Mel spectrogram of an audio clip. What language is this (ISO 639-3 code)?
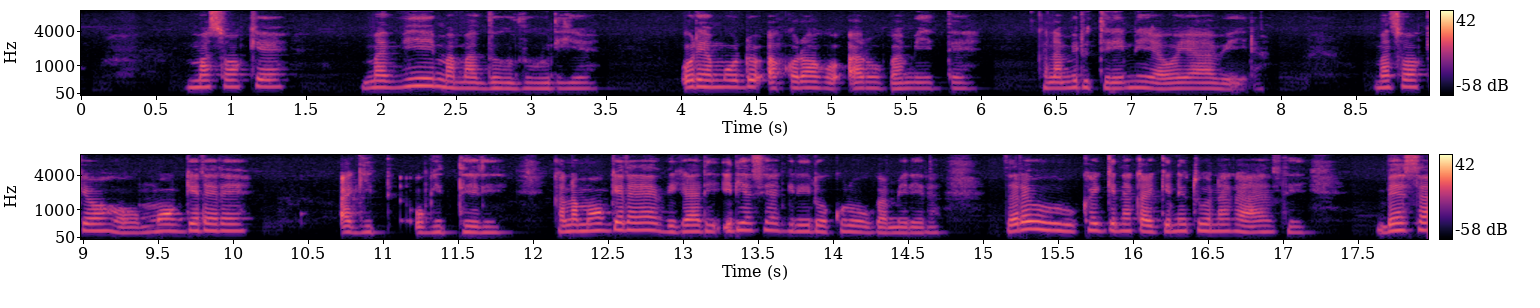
kik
